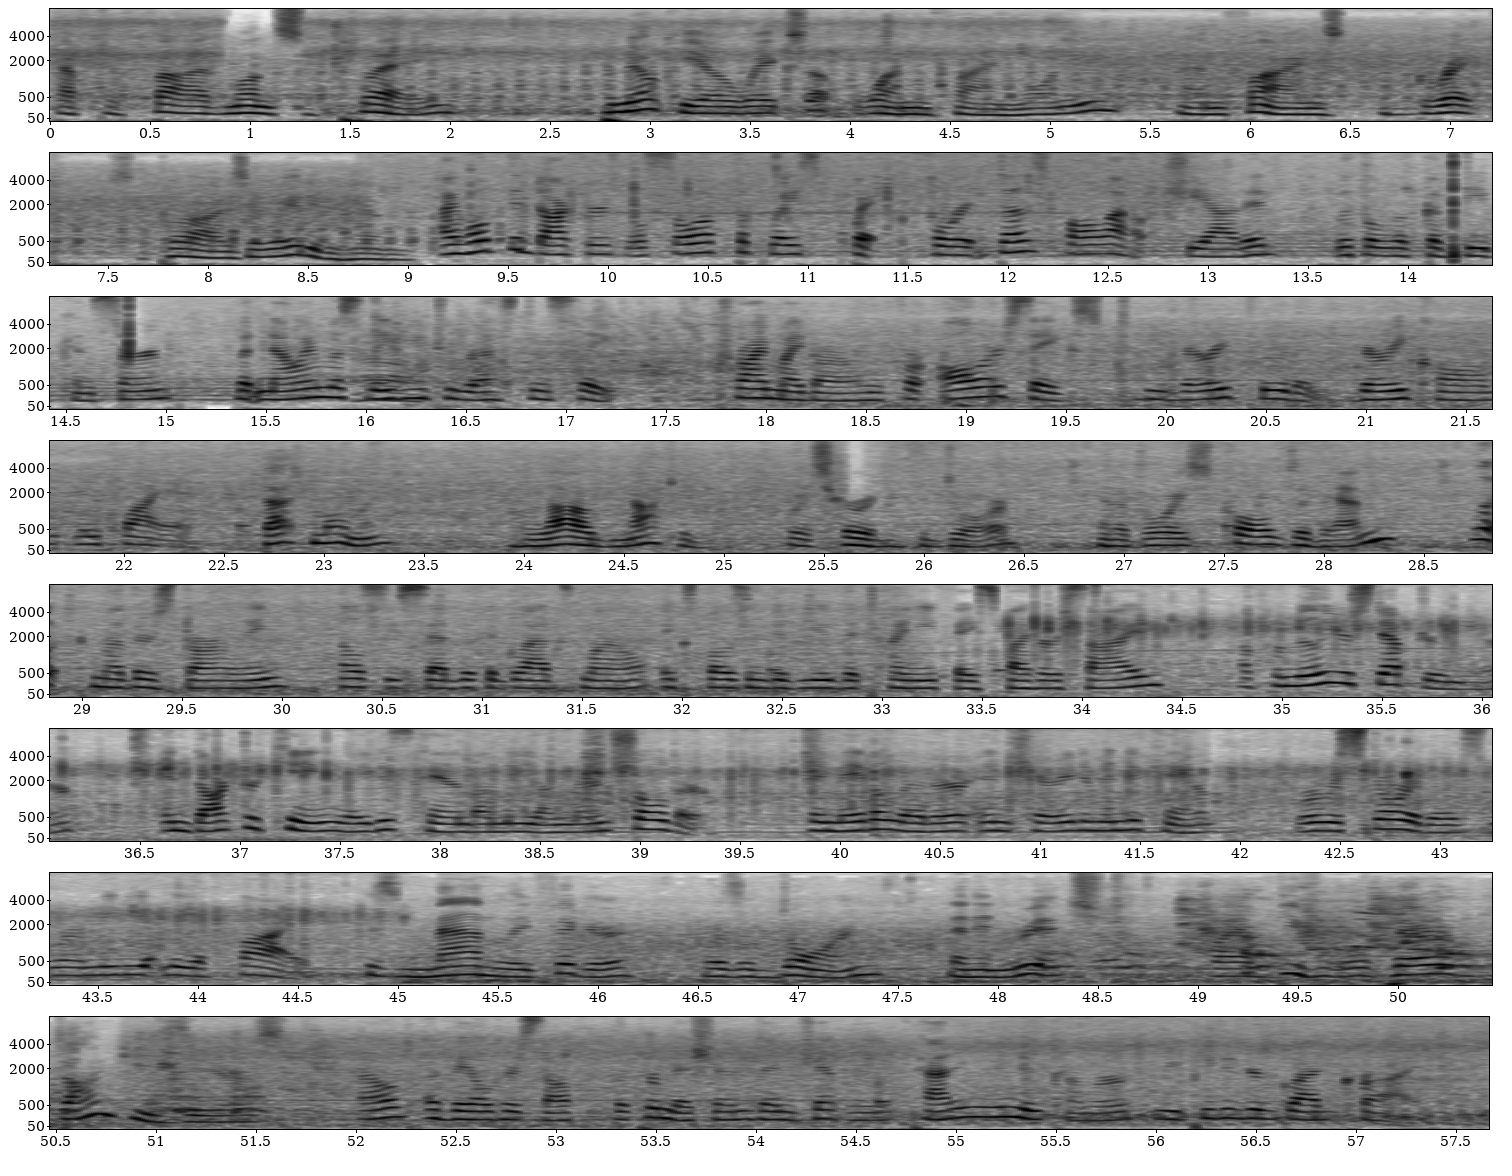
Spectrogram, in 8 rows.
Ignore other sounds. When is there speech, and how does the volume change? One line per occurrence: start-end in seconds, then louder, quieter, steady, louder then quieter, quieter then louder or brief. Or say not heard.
0.0-57.5 steady.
